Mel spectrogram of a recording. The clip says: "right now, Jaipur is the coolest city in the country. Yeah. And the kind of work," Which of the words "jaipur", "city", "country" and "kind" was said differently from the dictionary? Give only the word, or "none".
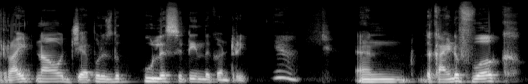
none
